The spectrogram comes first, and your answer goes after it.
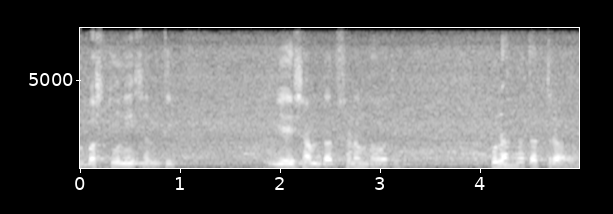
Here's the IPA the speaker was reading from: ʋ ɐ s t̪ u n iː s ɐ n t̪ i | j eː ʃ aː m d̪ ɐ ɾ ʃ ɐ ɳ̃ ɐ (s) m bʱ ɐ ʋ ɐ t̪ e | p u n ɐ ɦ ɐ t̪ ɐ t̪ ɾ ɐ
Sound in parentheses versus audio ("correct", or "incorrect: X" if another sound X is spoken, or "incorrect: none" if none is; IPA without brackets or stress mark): incorrect: none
